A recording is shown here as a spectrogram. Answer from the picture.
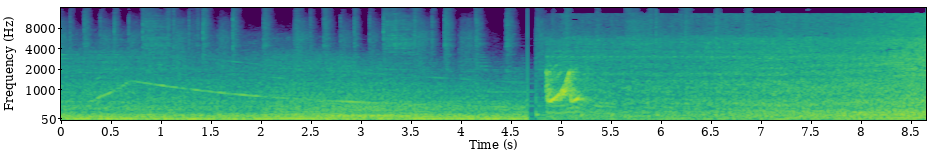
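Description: Engine and road rumble from a moving car, with a vehicle siren sounding one long wail that rises quickly and then falls slowly. After a brief cutout about five seconds in, a short, loud siren whoop, then traffic noise that swells toward the end.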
